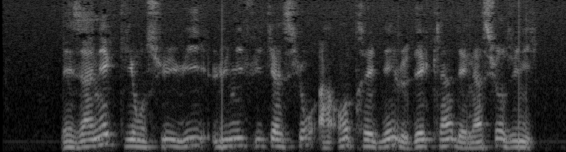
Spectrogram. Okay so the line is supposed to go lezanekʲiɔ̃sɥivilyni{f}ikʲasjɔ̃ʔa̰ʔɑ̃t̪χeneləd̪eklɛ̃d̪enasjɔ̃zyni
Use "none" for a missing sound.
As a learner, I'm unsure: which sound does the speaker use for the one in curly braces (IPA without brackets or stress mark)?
f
